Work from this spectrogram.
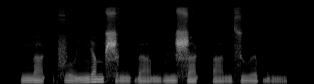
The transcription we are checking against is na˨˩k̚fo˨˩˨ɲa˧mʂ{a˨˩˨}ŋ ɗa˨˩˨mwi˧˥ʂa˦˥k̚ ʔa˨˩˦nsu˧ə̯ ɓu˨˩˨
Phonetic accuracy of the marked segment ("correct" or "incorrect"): incorrect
